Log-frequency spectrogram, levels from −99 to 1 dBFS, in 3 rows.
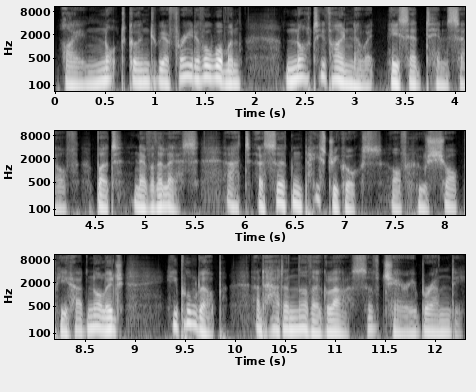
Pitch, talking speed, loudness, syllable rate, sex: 115 Hz, 190 wpm, -20 LUFS, 5.4 syllables/s, male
